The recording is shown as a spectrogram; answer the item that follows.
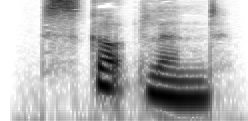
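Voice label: "Scotland", English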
